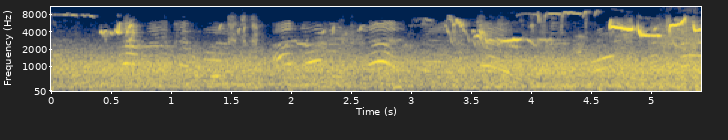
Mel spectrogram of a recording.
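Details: Robin redbreast song, quiet and distant-sounding: scattered high, thin trills and short warbled phrases, ending in a clearer high whistled flourish, against a constant hum of background noise.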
